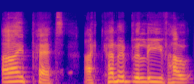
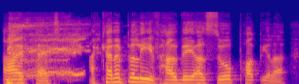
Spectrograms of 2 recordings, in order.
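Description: First: Hammed-up Geordie for Andrew; Geordie accent. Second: A touch of Geordie, less pushed; easing off the Geordie a little; lighter Geordie accent. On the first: Reading Andrew's line in a put-on Geordie accent. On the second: Acted. Reading on in a milder Geordie accent. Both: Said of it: "I don't know why I'm putting the accent on".

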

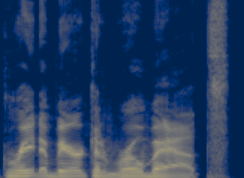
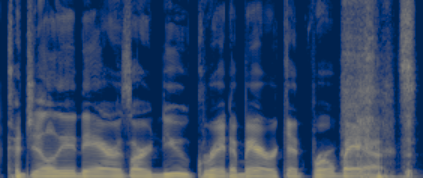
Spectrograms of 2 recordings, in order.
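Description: First: Said in the usual way. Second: Put-on old Hollywood transatlantic accent; grand old Hollywood transatlantic voice. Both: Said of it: "that's your transatlantic accent?".

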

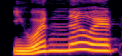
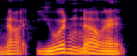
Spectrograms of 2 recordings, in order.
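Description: First: Much higher and louder, playful self-mockery; high squeal. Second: Said in the usual way. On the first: Shown as a demonstration. Joking with listeners about her scripting, high squeal. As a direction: squeak it up high in mock protest. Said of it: "repeat jumps high". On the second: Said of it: "repeated phrase".

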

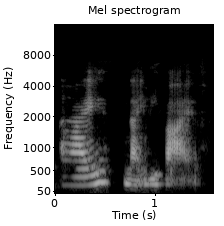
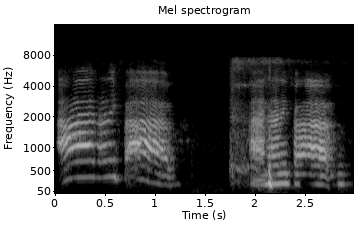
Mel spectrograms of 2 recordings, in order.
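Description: First: Flat Iowa bingo call, a bit lower; toned-down Iowa accent bingo call; dumbed-down Iowa call. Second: Put-on old bingo call. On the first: Retold or imitated. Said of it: "but now it's more like". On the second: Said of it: "It used to be like".

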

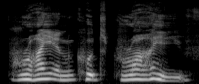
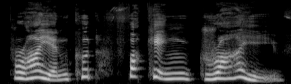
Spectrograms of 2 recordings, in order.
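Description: First: Slow, stunned; slow dread. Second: "fucking" hit harder and higher, slow; stress on fucking. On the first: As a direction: let it sink in slowly. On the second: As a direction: lean on "fucking" in horror. Repeated with stronger emphasis. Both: A narrator's reading.

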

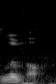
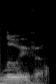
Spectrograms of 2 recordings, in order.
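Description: First: Louisville in two syllables, no "ee": "LOO-vul"; local Louisville. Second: Louisville in three full syllables, "LOO-ee-vil"; mispronounced Louisville. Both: Shown as a demonstration. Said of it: "No one says Louisville".

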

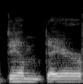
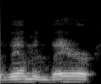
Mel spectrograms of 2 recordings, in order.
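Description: First: "dim dare" with hard d for th; immigrant-influenced sounds. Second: Said in the usual way. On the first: Shown as a demonstration. Linguist showing immigrant traces, "dim dare" with d for th. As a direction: start "dim" and "dare" on a d, as in "dem dere". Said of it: "way that vowels are pronounced". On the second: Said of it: "for them and their".

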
